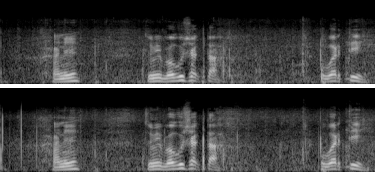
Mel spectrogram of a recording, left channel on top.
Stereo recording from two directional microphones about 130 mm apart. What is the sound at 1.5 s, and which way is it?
Speech, 30° left (ahead or behind).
